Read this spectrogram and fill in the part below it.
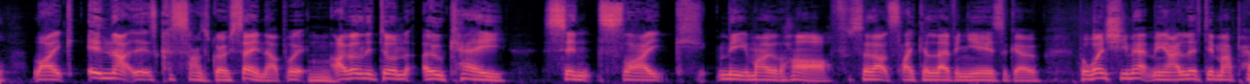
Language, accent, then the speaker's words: English; St Helens, North West England, United Kingdom; St. Helens.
